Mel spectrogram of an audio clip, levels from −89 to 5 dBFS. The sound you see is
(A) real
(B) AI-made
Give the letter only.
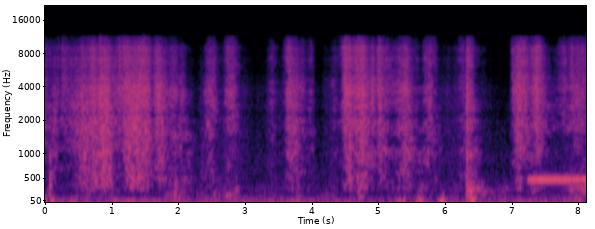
A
